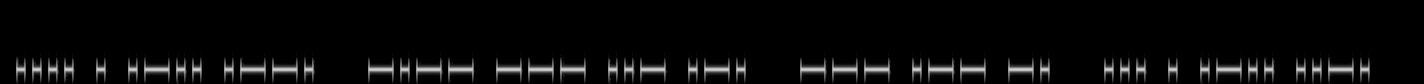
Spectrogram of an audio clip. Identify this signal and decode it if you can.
Morse code, heard as a keyed tone, about 15 wpm, 700 Hz. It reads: HELP YOUR OWN SELF
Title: Sentences from Top 1000 Words - Review Part 1 - 15wpm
